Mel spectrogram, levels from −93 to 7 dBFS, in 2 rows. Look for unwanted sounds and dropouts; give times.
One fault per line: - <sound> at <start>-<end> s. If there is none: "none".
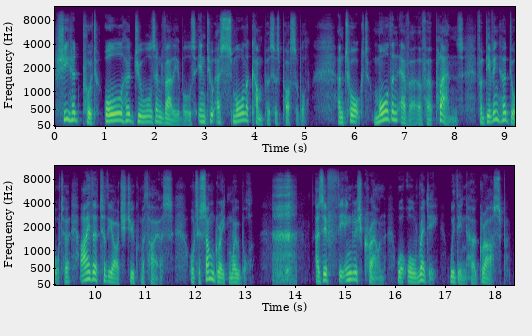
- breath at 13.5-14.0 s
